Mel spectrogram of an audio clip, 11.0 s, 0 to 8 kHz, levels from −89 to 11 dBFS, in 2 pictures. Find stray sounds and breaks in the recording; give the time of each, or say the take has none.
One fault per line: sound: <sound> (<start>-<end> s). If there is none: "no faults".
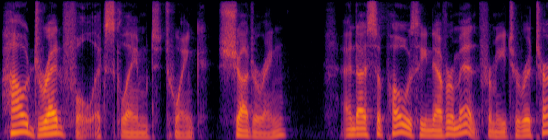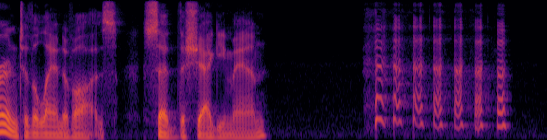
sound: laugh (9.1-10.7 s)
